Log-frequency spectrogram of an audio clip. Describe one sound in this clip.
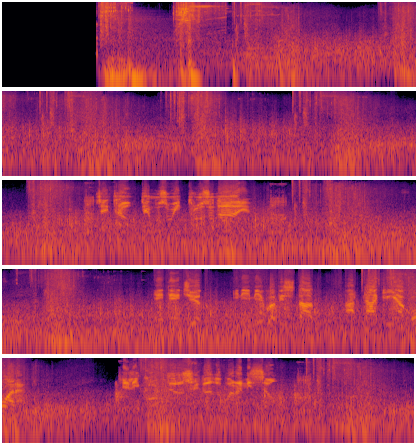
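Wind rushes loudly past during a fast glide through the air.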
